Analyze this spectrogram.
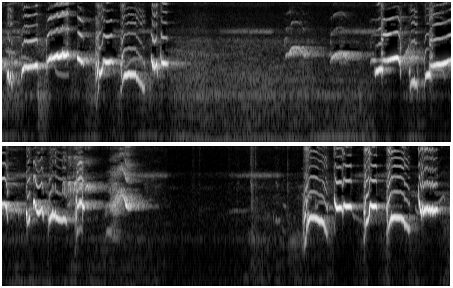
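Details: Oriental magpie-robin singing clearly as a lure to get other magpie-robins singing: rich varied whistled phrases with rapid chirps and slurred notes, in three bursts separated by short pauses, faint low hum underneath.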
